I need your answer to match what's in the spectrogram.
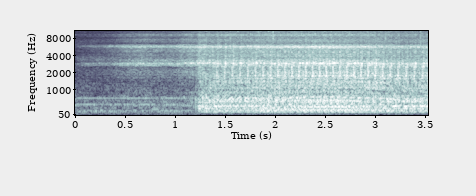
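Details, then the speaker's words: New Stuart Double 10V model steam engine run on 50 psi compressed air from a Stuart 504 boiler: hiss, then quick even chuffs about three and a half per second settling steadily; still slightly tight but running well. "and off it goes the engine's still a little bit on the tight side but it runs quite well"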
